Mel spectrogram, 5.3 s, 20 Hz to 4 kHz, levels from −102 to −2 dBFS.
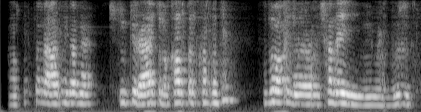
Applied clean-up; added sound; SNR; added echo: neural mask model DeepFilterNet 3.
